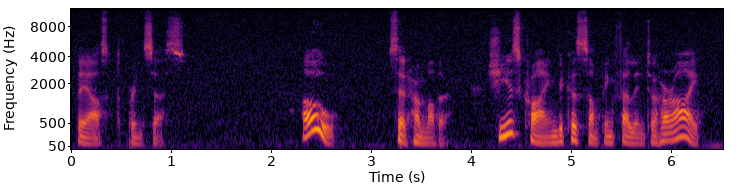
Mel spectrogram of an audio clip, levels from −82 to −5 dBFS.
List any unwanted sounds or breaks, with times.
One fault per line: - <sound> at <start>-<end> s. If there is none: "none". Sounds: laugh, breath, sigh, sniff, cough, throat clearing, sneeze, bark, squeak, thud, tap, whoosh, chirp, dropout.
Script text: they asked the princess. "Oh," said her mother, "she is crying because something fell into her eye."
none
